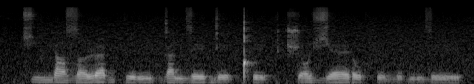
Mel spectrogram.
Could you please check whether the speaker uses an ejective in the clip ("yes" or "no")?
no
